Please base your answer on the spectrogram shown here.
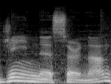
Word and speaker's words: Gene Cernan: Eugene Cernan, dit Gene Cernan, prononcé en anglais, était le pilote du module lunaire.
